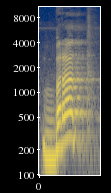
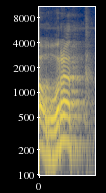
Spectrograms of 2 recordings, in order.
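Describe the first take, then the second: First: व्रत begun with b, brat; wrong pronunciation. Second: व्रत begun with v, vrat; correct pronunciation. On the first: Teacher showing the faulty form, wrong pronunciation. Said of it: "ये अशुद्ध है". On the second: Teacher answering with the right form, correct pronunciation. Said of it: "व्रत की जगह क्या होगा?". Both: Shown as a demonstration.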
